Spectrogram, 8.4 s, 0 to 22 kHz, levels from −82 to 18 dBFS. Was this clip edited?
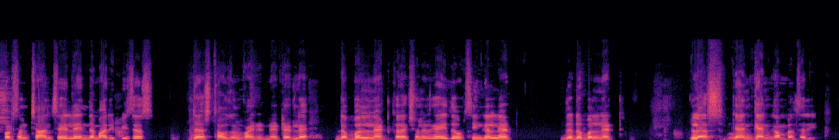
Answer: no; 0 cuts

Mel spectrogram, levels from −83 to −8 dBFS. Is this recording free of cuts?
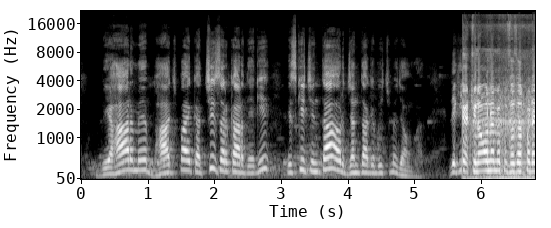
no; 1 cut; at 5.7 s

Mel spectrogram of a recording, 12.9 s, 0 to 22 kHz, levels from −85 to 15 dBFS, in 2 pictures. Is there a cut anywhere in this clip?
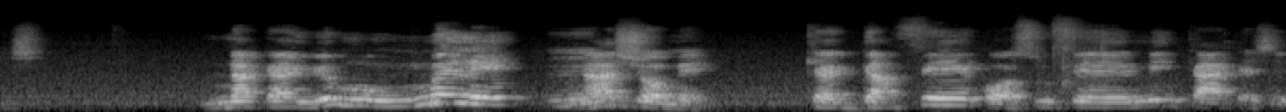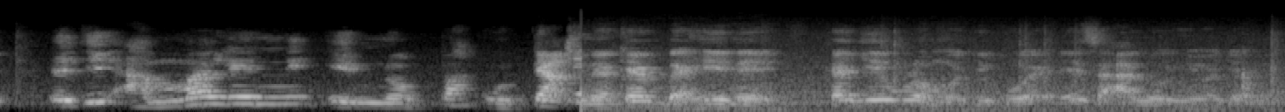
yes; 1 cut; at 9.3 s

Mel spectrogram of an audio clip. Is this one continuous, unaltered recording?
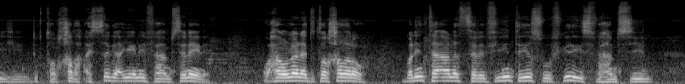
no; 1 cut; at 0.9 s

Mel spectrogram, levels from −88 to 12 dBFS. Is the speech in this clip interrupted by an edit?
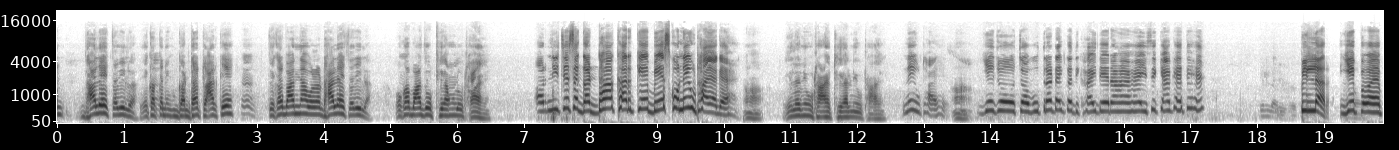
no; 0 cuts

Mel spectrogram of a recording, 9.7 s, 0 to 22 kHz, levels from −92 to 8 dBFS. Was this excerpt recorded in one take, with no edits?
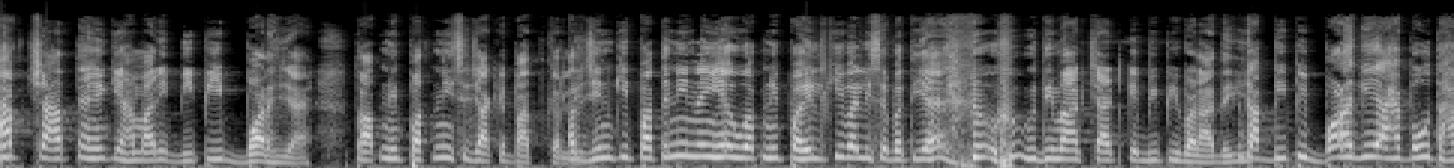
no; 2 cuts; at 3.8 s, 8.2 s

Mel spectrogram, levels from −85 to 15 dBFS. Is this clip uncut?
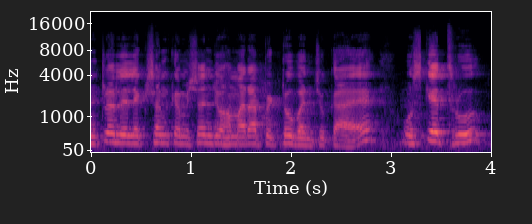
yes; 0 cuts

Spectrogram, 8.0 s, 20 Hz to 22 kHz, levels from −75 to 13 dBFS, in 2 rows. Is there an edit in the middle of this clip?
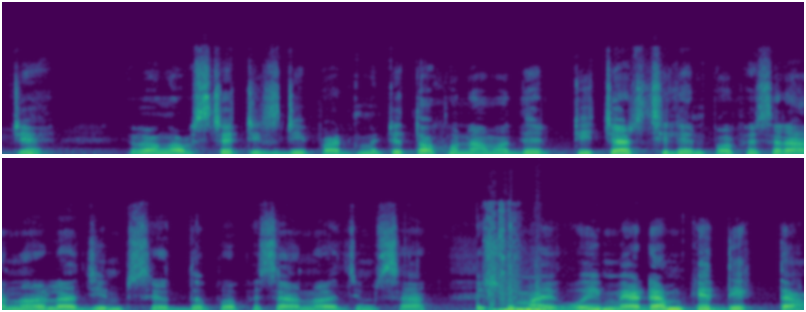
yes; 1 cut; at 6.4 s

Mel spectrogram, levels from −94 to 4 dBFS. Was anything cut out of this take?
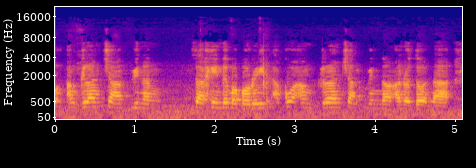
no; 0 cuts

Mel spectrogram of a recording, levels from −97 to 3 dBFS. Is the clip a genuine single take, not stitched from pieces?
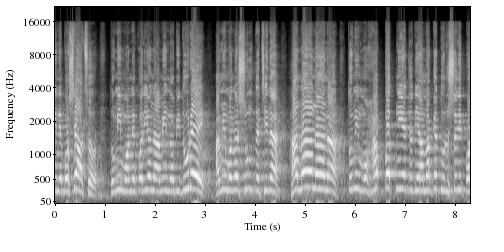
yes; 0 cuts

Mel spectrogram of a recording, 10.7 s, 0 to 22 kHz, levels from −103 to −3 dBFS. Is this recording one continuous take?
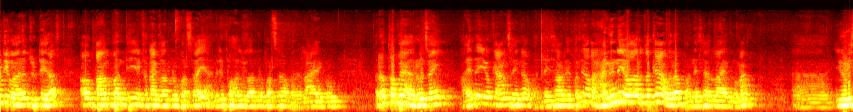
yes; 0 cuts

